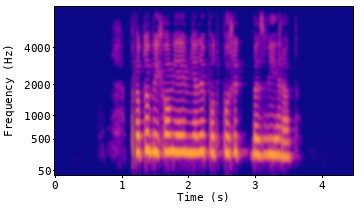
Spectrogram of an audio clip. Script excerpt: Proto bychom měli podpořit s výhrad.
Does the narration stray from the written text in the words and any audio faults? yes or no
yes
